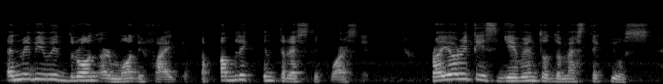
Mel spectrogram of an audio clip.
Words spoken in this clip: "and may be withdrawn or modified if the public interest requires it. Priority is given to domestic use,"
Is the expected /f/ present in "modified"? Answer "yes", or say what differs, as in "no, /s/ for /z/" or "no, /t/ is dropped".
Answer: yes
